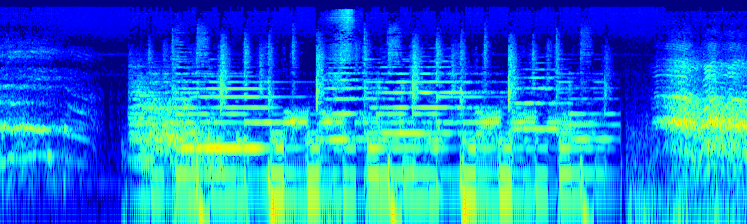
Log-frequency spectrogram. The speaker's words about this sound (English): Crowds of Yemeni protesters rallied in the streets of the capital Sana'a, reaffirming their staunch support for Palestinians against the Israeli occupying enemy.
